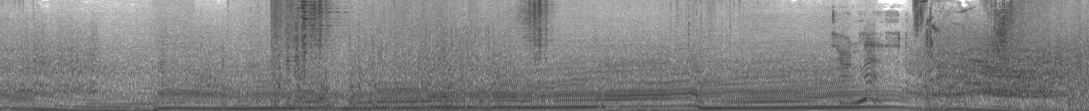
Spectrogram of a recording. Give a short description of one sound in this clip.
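A car engine roars, climbing in pitch and dropping sharply as gears shift.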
